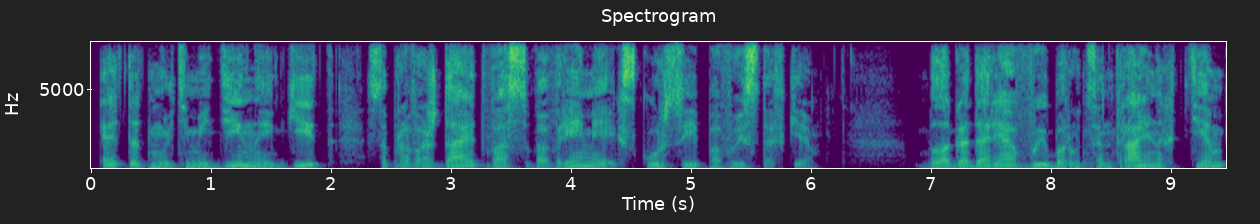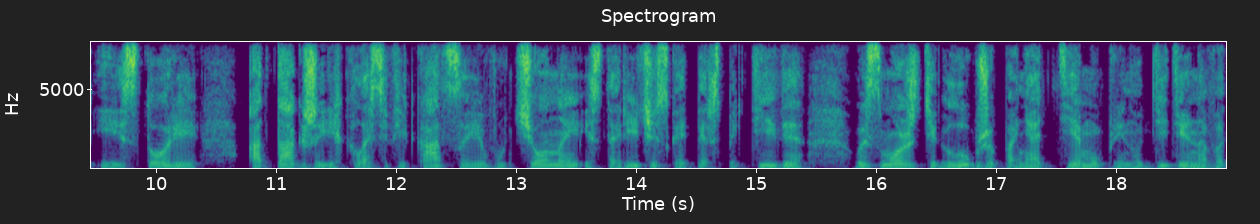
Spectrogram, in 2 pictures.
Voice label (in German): Audioguide Russisch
